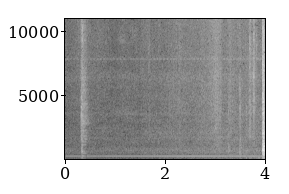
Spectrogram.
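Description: Quiet room tone: a steady hum with one faint click shortly after the start and a faint hiss slowly growing louder.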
